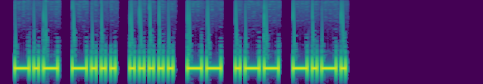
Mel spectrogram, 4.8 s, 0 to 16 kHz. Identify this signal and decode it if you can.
Morse code, heard as a keyed tone, about 25 wpm, 700 Hz. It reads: KB5MWC
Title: USA Callsign DE Callsign - 6 Characters - 25wpm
